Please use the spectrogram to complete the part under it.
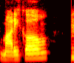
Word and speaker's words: Mariko: Like Mariko, all the like, you know, white people would say like Mariko and like, and I would hate it so much.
